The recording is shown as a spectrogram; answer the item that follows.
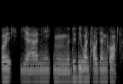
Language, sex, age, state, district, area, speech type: Manipuri, male, 18-30, Manipur, Chandel, rural, conversation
